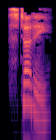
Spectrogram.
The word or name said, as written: study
